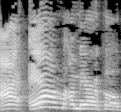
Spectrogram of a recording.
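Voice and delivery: loud, high-pitched delivery. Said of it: "So say".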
